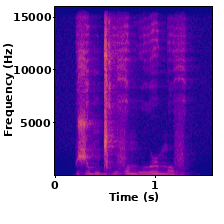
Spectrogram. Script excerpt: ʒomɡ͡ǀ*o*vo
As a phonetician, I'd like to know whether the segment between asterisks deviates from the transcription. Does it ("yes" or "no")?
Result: yes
